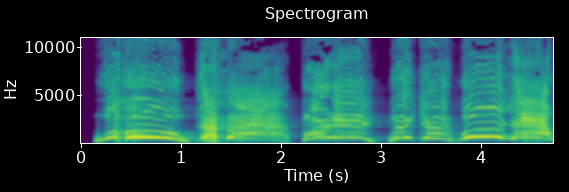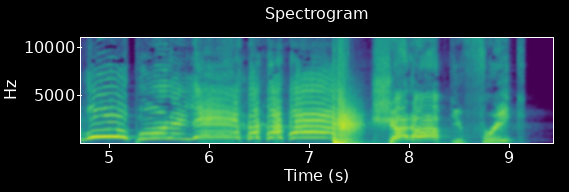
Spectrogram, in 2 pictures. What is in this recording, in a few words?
Woohoo Party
